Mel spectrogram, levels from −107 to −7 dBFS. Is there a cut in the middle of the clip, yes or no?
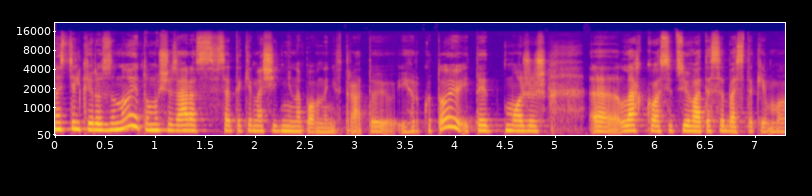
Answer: no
